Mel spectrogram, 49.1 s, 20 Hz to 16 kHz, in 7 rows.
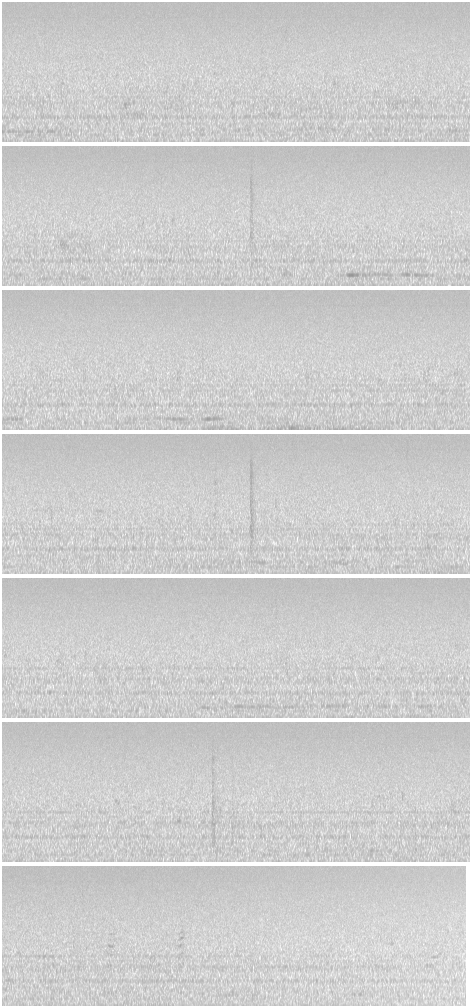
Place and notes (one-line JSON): {"title": "workum, het zool: marina, berth h - the city, the country & me: marina, aboard a sailing yacht", "date": "2011-06-29 00:25:00", "description": "rain water dripping off\nthe city, the country & me: june 29, 2011", "latitude": "52.97", "longitude": "5.42", "altitude": "1", "timezone": "Europe/Amsterdam"}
